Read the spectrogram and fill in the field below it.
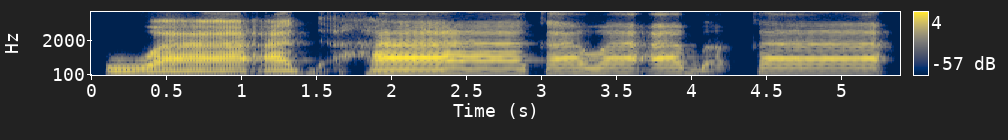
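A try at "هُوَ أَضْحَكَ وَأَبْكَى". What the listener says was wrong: huwa adhaka wa abka. Gak ada yang panjang, Bu. Ujungnya doang yang panjang. Huwa adhaka. Huwa adhaka wa abka.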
